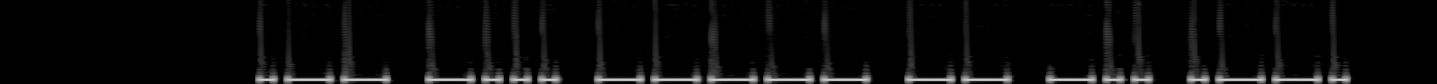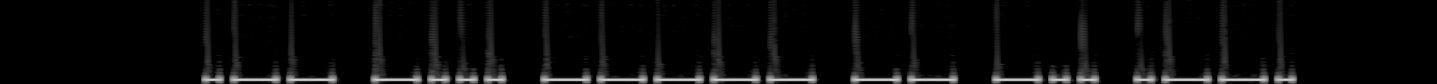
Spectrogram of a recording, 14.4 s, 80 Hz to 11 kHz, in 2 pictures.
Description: Morse code, heard as a keyed tone, about 17 wpm, 700 Hz. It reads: WB0MDP WB0MDP
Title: USA Call Signs - 6 Characters - Repeated 3x - 17wpm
